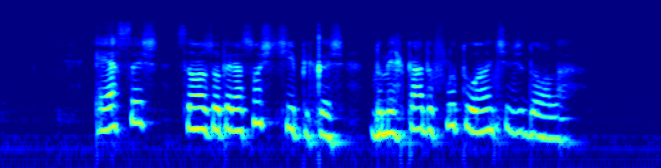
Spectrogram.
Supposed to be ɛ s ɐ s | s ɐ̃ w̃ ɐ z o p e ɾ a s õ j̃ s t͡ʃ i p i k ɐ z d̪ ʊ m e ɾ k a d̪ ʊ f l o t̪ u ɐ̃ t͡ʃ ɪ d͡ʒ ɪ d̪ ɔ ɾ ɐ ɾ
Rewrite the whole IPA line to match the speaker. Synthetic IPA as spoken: ɛ s ɐ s | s ɐ̃ w̃ ɐ z o p e ɾ a s õ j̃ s t͡ʃ i p i k ɐ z d̪ ʊ m e ɾ k a d̪ ʊ f l u t̪ u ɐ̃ t͡ʃ ɪ d͡ʒ ɪ d̪ ɔ l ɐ ɾ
